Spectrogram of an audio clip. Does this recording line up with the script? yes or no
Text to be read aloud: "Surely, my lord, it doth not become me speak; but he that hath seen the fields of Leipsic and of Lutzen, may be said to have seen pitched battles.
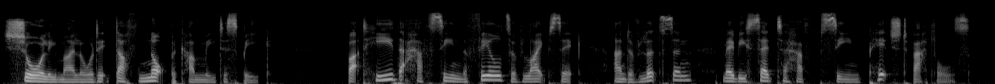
no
